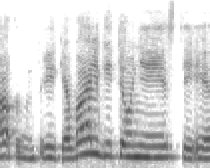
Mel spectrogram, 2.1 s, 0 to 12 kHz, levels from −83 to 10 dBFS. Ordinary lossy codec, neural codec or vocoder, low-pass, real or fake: Opus, 16 kbps; none; 10.8 kHz; real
